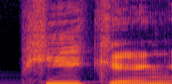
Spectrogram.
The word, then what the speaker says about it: Peking: Peking is pronounced like pecking.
